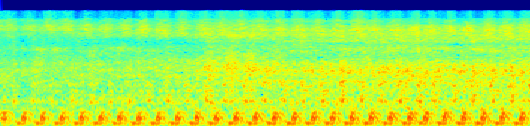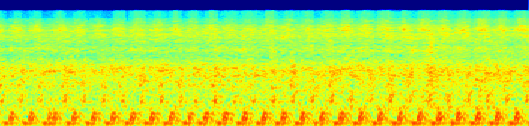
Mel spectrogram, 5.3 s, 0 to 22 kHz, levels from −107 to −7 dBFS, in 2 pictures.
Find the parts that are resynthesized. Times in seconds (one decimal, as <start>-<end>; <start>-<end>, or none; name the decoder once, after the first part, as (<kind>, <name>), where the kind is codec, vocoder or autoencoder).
0.0-5.3 (autoencoder, DAC-VAE)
